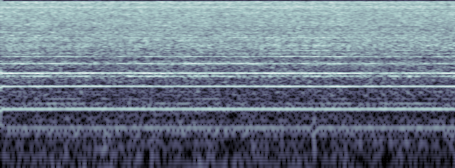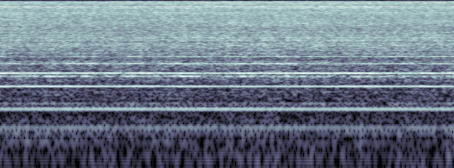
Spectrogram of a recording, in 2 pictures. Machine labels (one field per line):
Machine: fan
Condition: normal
